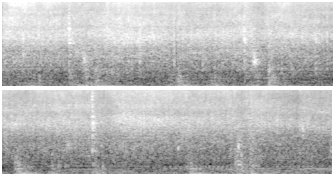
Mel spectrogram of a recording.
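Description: Marinated meat for adobo goes into a hot pan, with a steady crackling sizzle and scattered pops and spatter heard close up, and no voices.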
